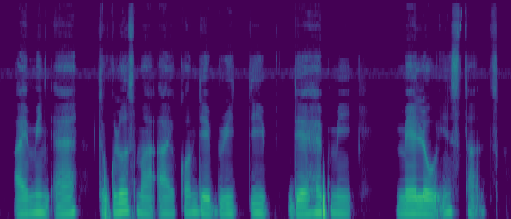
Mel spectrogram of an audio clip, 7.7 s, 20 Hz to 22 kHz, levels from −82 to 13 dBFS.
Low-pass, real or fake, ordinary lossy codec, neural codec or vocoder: none; real; none; none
